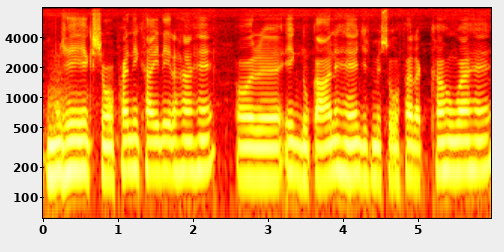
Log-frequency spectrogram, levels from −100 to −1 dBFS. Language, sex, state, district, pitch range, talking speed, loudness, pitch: Hindi, male, Madhya Pradesh, Katni, 160-185 Hz, 160 wpm, -14 LUFS, 180 Hz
